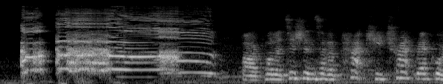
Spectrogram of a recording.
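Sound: rooster crowing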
